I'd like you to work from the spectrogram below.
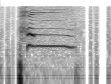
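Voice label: "pung1", Cantonese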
